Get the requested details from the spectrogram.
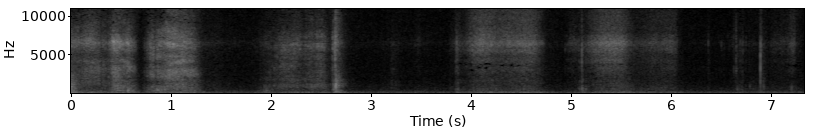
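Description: Fingertips and short nails tap and scratch across the orange card cover and edge of a closed paper sketch pad stacked with sheets, lying flat on a table. Bright, dry scratching and rubbing bursts alternate with quiet gaps and a few sharp, short taps.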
